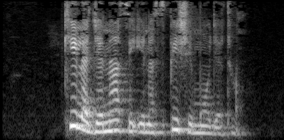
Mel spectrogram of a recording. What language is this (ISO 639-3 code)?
swa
